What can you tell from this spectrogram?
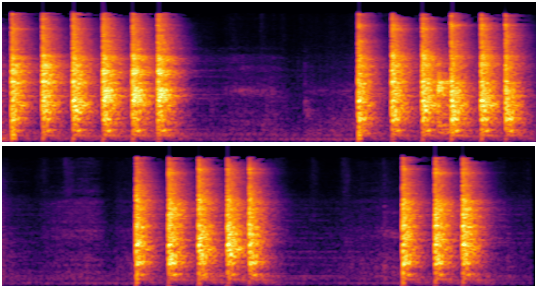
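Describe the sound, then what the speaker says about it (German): Sharp metallic hammer blows knock screws out of an Altendorf saw table insert, coming in rapid bursts of four to six ringing strikes separated by short pauses. "Die lösen sich, aber die werde ich da wohl alle so mit dem Ding da rauskloppen müssen"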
